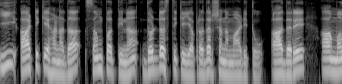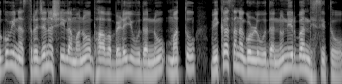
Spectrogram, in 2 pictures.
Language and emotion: Kannada, neutral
